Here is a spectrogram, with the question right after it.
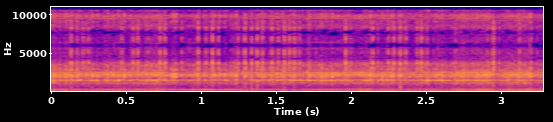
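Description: Historic Formula Ford race cars at Thruxton circuit, a Jomo among them, with a loud sustained buzzing engine note at full throttle, steady and close with a faint rattle throughout.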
